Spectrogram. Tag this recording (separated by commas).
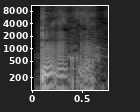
Fart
